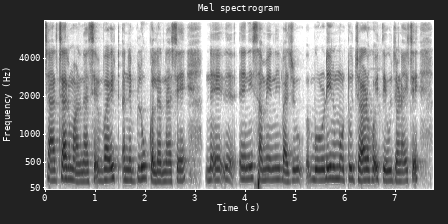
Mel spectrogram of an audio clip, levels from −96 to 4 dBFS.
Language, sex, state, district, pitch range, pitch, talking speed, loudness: Gujarati, female, Gujarat, Valsad, 175-200 Hz, 190 Hz, 145 wpm, -18 LUFS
